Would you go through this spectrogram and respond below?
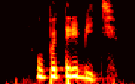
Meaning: to use, to apply
- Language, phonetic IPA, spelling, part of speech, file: Russian, [ʊpətrʲɪˈbʲitʲ], употребить, verb, Ru-употребить.ogg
